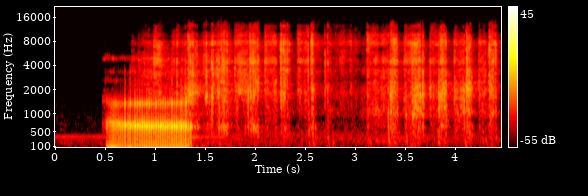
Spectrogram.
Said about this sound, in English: it's someone cutting paper. Oh, okay, somebody cutting paper.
